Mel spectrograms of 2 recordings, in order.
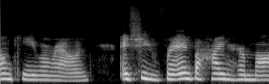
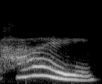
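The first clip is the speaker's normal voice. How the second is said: put-on higher, sing-song voice for a little kid; greeting the little girl who came back, higher; talking to a toddler; 7 semitones higher, slower than usual. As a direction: greet a small child gently. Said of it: "And I was like".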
